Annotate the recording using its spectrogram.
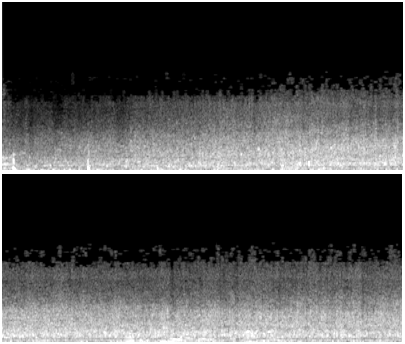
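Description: Steady rush of running water from a rocky creek.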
